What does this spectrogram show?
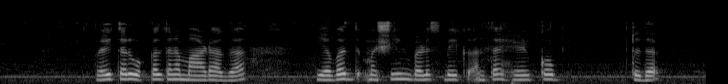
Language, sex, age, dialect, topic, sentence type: Kannada, female, 18-24, Northeastern, agriculture, statement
